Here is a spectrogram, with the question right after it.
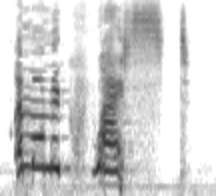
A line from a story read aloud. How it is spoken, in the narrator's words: he exclaimed gleefully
